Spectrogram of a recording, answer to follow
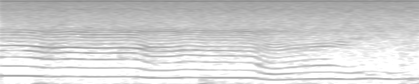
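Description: A child's voice holding one long, steady note that steps down in pitch about two-thirds of the way through, played back from an old voice-memo recording.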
